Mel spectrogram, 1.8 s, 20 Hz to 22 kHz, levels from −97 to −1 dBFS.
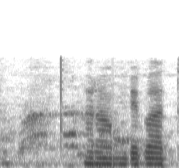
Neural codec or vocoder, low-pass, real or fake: none; 5.4 kHz; real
